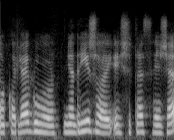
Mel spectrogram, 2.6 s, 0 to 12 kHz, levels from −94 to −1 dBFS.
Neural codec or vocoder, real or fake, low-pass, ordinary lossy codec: codec, 32 kHz, 1.9 kbps, SNAC; fake; 10.8 kHz; Opus, 64 kbps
